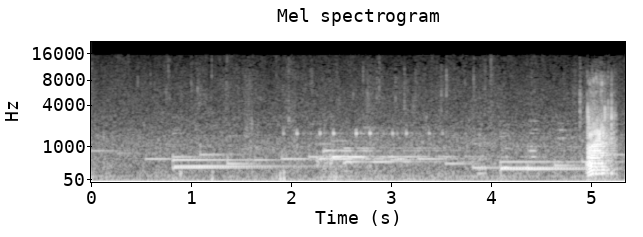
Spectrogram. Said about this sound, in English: Thanks for the fart.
